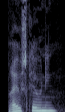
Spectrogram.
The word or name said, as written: brevskrivning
